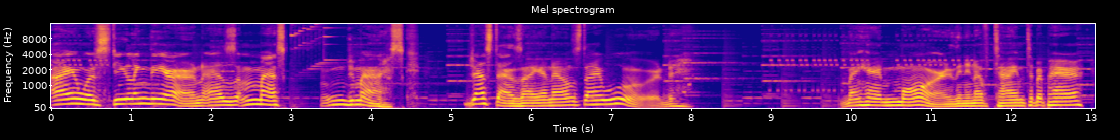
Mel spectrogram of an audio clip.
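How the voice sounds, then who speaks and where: A man's voice: a little high, very animated, extremely slow, faint music behind, exaggerated voice. A man voicing a pompous, smug detective who boasts of being a master thief in a visual novel, grandiose and condescending.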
